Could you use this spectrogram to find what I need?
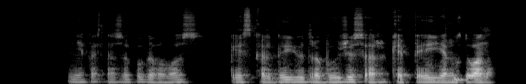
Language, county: Lithuanian, Kaunas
